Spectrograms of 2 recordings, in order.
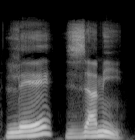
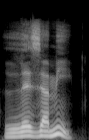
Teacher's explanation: See how that S creates a Z sound to bridge the gap?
